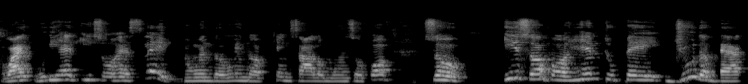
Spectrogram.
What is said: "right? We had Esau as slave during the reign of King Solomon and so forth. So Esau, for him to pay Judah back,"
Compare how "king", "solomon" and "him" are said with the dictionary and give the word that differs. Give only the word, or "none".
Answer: solomon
